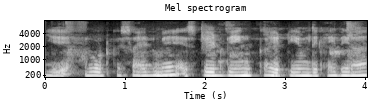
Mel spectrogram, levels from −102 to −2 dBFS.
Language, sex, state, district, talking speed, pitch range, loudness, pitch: Hindi, female, Chhattisgarh, Sukma, 240 wpm, 180-190 Hz, -16 LUFS, 180 Hz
